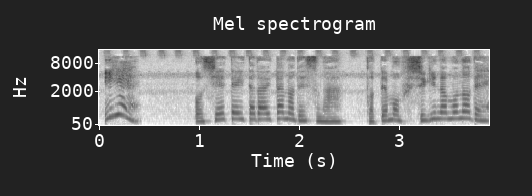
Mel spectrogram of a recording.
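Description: A woman playing a gentle, very polite dragon princess with a softly teasing manner in a scripted audio drama. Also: high-pitched, expressive, fast talker, a little hiss or hum. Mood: polite, serene. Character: gentle polite dragon princess, a shrine maiden's alternate self.

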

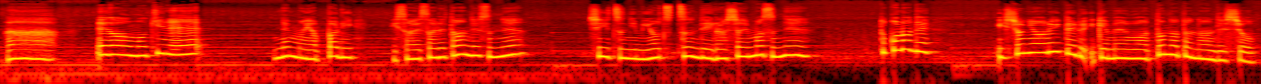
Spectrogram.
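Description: Teen village idol, played by a woman: very high voice, cute, earnest and excitable, audio drama with music behind. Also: normal speed, close to an everyday voice. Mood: excited. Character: bubbly teenage girl village idol, streaming live. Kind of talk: Japanese audio drama acting.

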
